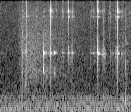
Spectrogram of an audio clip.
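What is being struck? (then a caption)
Glass perfume bottle. Long painted nails tap the faceted sides of a square pink glass perfume bottle with a metallic cap, held in both hands and apparently partly filled with liquid. About eleven quiet, bright clicks ring out, each dying away almost instantly, with high glassy pings.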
